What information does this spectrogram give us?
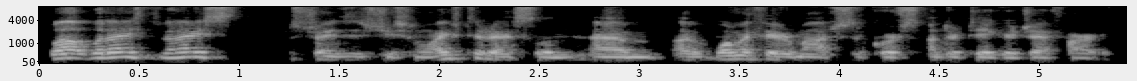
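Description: A chatty Scottish man from the northeast hosts a casual podcast, his voice bright and forward. He laughs a lot and trips over his words, restarting sentences as he goes. His pitch sits in an ordinary middle range for a man. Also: animated, quick pace. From Scotland. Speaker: podcast host. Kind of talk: casual chat.

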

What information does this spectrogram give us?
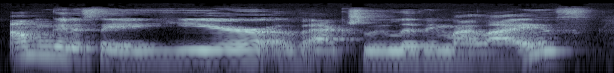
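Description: A bubbly woman from Georgia chats as a podcast guest, animated and playful, slipping into little voices as she tells stories. Her voice is bright and crisp, and the sound bounces around an echoey room. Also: fairly low pitch, moderate pace. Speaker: guest, model and musician. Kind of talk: casual interview chat.

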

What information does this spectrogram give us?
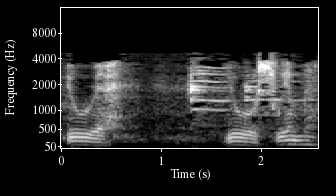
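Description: An actor playing a sly, greedy killer with a terse, halting manner in a 1930s radio drama. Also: male voice, low-pitched, fairly even intonation. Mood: shifty, guarded. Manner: hesitant, terse, gloating. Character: sly menacing greedy murderer, low and halting. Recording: muffled old radio recording, loud music.

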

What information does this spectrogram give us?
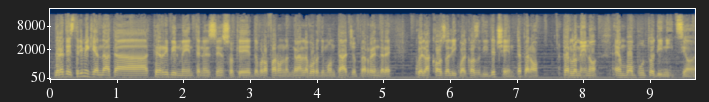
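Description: A man hosting a solo podcast, explaining technical things casually in a rambling, colloquial way and repeating words for emphasis. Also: lowish voice. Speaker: podcast host and software developer.

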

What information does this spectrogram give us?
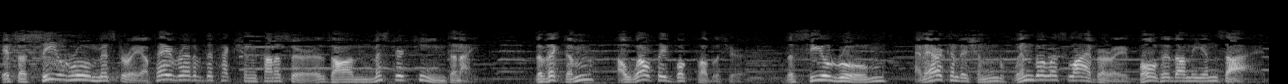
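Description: A man's voice: on the high side, huge pitch swings, normal speed. An American man working as a network announcer, reading scripted copy in a polished, emphatic 1950s radio style. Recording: dull old radio broadcast, music behind.

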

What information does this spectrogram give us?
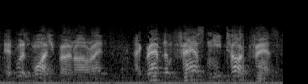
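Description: An actor playing a blustering, excitable American police inspector in 1940s radio drama, insistent and grudging. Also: male voice, fairly high pitch, brisk. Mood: excited, grudging. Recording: noisy, tinny old radio recording.

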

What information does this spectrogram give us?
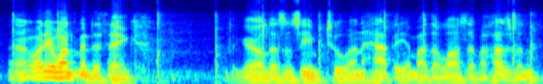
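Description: An actor playing a suave, wisecracking private detective in a vintage radio drama, narrating and talking with smooth, wry humor. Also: male voice, low-pitched, expressive, fast, highs cut off, a little hiss or hum. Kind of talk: 1940s-50s radio detective acting and narration. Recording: old radio drama recording with music.

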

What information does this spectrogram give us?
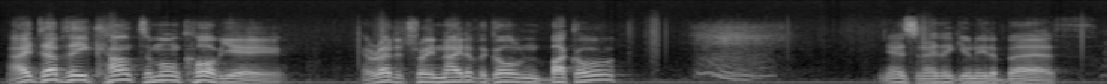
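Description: A man's voice: medium pitch, expressive, normal speed, long pauses, slight background noise, natural voice. An actor in a 1940s radio drama playing a wily, sardonic king of France who speaks in a musing, regal, hesitant way. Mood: wry. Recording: vintage 1940s radio broadcast.

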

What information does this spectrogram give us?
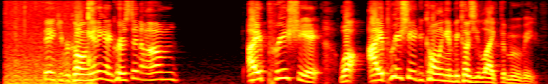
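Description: A man hosting a podcast, chatting casually about films in an animated, theatrical, wisecracking way. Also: sits high, a little fast. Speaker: podcast host. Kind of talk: casual film chat responding to a listener call.

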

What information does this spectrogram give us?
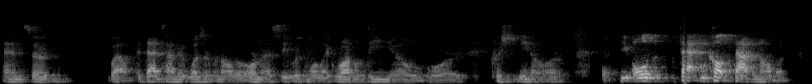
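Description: A man's voice: fairly low pitch, fairly even intonation, brisk. A man in his late thirties with an American accent, chatting casually and bluntly as an interview guest. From United States. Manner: blunt, colloquial. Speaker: interview guest, games marketing professional. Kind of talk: casual opinionated chat. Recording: roomy echo, slightly dull sound.

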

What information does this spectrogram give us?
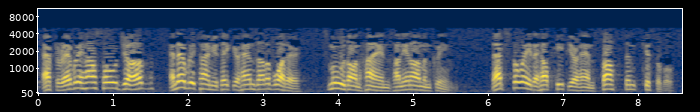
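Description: High-pitched, animated vintage radio pitchman. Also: brisk, husky. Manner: persuasive sales pitch. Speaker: radio announcer. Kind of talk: scripted 1930s-40s radio advertising. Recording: muffled old radio recording.

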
